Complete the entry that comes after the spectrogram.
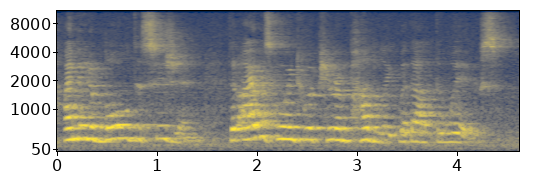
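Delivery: ordinary delivery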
